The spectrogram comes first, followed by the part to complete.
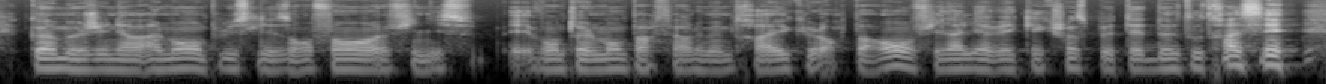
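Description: Rattling along at a very fast pace with hardly any pauses, a man keeps his medium-pitched voice flat and monotone. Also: very clean recording, silent background. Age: 20s. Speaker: IT engineer. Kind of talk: interview.

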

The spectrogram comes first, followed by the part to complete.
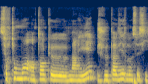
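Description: Her dark, mellow tone sits at a medium pitch as the woman talks at a fairly slow pace with fairly even intonation. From Syria and Austria. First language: not French (speaking French). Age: 30s. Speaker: wedding planner. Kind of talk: interview. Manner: halting.

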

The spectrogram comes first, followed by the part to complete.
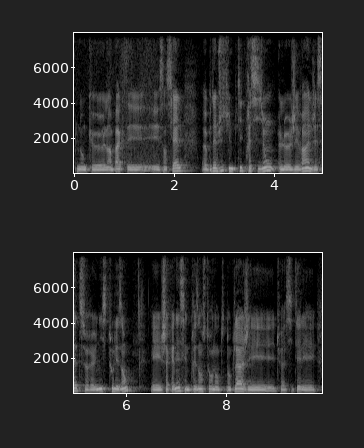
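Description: A man's medium-pitched voice at a moderate pace. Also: ordinary pitch variation. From France, Moselle (Metz). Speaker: think tank director. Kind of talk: interview. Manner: hesitant, many fillers.

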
